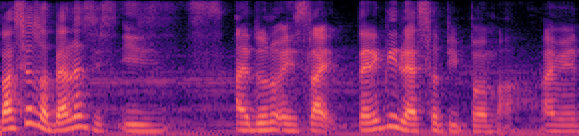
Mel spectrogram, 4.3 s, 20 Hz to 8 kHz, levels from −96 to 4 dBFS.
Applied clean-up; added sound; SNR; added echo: none; none; none; none.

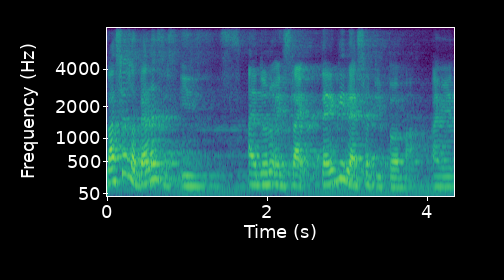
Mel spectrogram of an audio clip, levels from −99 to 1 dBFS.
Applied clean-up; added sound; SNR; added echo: none; none; none; reverberation time 2.1 s.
